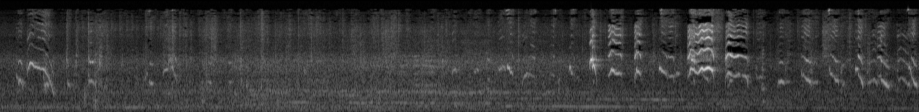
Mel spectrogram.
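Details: Small poodle giving a string of short, high, thin whimpers and yips, each sliding downward, scattered through the first seconds, then louder and more rapid near the end; a low steady hum runs underneath.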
